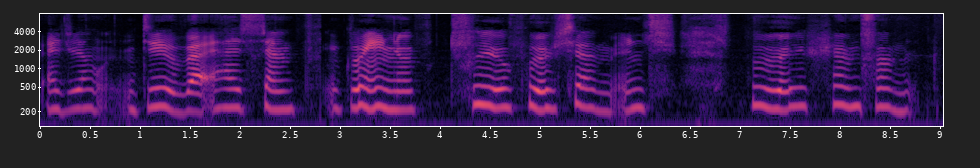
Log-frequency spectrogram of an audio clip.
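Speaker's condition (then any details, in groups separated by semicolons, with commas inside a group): Cerebral palsy; working with speech therapist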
